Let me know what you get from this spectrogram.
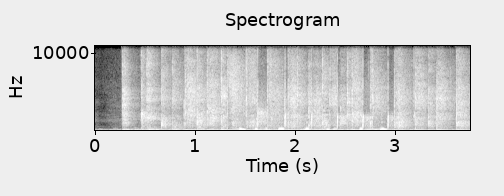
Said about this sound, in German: Auch von unserer Seite Applaus. Ja, ihr hört schon, dass im Sunrise nach der Aufnahme des Podcast-Workshops ganz gute Stimmung herrschte.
